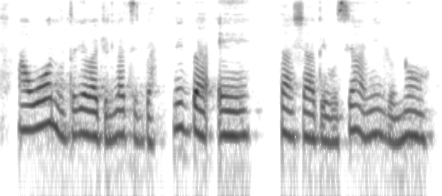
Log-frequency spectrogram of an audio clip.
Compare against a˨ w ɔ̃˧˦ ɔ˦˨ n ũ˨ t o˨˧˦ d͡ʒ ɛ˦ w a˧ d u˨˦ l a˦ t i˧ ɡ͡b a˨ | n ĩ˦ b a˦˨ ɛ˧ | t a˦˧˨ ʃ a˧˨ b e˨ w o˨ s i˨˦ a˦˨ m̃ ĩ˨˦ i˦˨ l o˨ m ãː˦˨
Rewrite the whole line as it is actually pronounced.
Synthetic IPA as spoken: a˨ w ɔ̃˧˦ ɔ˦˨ n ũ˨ t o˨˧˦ d͡ʒ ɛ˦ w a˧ d͡ʒ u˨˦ l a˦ t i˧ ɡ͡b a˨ | n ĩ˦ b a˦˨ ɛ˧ | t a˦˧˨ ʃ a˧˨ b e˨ w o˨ s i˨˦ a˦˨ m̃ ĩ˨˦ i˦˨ l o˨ n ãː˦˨

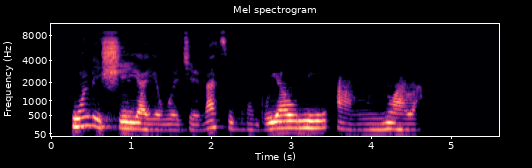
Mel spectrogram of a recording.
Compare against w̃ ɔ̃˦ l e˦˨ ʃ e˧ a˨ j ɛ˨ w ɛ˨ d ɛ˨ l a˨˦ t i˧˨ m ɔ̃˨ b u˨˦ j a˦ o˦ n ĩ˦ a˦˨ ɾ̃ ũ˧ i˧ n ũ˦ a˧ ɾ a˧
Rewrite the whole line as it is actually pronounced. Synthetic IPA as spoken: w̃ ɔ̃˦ l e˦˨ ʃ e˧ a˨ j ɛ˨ w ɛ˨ d͡ʒ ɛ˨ l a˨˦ t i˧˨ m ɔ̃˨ b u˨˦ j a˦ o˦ n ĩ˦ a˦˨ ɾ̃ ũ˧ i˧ n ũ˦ a˧ ɾ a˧

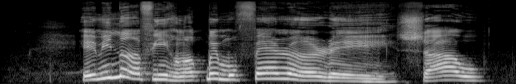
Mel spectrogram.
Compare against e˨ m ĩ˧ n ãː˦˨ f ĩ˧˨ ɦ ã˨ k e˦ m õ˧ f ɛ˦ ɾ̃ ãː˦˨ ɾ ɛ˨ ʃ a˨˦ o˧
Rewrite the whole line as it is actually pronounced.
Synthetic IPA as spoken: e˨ m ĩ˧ n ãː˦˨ f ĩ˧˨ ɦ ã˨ k͡p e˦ m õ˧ f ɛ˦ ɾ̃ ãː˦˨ ɾ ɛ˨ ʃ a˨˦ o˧

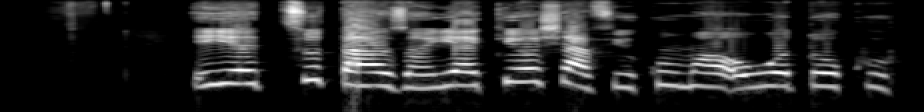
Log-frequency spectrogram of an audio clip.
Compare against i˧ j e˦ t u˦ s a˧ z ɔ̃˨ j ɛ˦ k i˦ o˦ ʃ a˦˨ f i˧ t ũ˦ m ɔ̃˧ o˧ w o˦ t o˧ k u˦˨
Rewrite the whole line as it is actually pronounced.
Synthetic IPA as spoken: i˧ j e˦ t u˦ t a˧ z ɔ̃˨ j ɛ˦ k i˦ o˦ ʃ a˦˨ f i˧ k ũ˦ m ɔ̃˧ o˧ w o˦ t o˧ k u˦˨

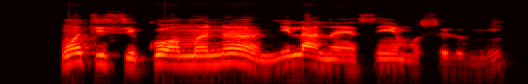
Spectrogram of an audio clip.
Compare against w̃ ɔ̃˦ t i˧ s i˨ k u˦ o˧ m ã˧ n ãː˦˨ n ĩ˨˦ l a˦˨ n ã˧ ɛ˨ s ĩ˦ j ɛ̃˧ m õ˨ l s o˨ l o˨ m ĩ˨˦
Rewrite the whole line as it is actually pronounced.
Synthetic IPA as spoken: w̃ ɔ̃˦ t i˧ s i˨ k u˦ ɔ˧ m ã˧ n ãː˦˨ n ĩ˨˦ l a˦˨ n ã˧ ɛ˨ s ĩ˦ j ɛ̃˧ m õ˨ s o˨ l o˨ m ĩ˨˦

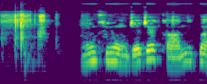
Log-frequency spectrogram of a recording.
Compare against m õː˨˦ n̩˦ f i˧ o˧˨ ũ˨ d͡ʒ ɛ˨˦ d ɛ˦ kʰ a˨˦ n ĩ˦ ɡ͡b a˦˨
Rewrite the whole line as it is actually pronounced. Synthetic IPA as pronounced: m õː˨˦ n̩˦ f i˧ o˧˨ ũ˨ d͡ʒ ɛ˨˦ d͡ʒ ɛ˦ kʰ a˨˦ n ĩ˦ ɡ͡b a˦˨

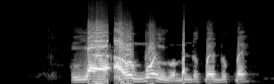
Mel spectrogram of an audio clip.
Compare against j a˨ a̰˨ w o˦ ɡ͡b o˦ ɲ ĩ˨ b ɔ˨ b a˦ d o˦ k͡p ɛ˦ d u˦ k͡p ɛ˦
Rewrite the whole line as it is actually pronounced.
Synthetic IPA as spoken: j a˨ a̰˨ w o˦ ɡ͡b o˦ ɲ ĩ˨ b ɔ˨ b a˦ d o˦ k͡p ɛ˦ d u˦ k͡p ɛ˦

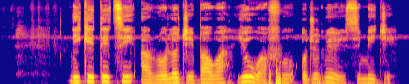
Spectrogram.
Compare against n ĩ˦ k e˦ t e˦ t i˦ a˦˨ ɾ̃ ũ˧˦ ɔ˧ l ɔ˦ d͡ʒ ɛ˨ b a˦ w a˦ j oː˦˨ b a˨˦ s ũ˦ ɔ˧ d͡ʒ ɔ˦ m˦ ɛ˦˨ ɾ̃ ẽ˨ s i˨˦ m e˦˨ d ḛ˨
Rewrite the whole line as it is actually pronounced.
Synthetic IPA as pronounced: n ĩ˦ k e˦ t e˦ t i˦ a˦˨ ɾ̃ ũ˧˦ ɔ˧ l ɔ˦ d͡ʒ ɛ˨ b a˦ w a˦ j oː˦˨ w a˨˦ f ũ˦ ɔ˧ d͡ʒ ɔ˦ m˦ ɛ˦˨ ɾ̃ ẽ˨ s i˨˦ m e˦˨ d͡ʒ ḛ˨

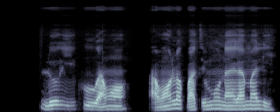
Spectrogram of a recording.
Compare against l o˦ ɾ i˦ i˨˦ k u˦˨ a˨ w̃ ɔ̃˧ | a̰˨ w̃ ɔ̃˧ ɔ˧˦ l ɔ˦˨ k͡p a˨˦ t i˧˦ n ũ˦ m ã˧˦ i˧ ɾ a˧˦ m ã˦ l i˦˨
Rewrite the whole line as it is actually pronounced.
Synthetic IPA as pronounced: l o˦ ɾ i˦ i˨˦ k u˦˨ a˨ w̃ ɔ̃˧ | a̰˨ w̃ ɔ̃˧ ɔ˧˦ l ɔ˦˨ k͡p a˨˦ t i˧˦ m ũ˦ n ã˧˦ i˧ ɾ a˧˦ m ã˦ l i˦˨

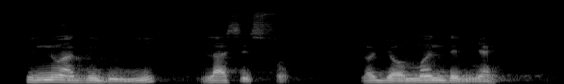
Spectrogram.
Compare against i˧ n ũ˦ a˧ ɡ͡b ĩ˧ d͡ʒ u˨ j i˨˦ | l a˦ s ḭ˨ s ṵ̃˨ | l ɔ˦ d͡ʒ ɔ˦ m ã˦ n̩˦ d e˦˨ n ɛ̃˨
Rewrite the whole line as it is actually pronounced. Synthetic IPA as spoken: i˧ n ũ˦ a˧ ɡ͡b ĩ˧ d͡ʒ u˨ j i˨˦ | l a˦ s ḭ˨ s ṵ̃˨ | l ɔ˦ d͡ʒ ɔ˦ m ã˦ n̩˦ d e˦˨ ɲ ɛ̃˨

